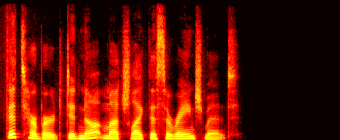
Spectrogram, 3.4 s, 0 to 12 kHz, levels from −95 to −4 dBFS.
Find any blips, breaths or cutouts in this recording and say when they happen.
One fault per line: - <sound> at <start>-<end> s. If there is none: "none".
none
